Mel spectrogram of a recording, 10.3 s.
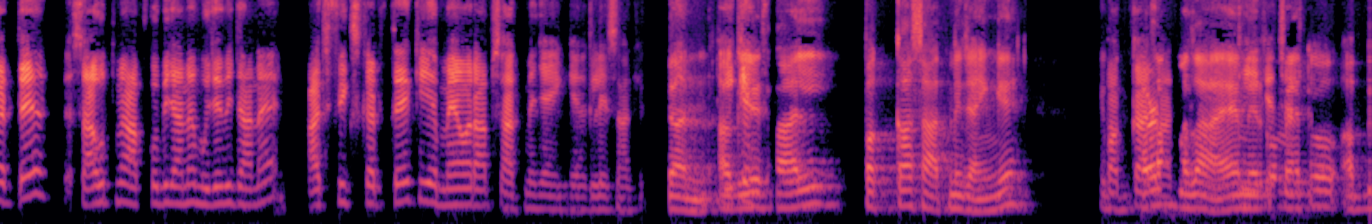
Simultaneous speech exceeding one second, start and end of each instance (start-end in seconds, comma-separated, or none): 8.3-9.8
